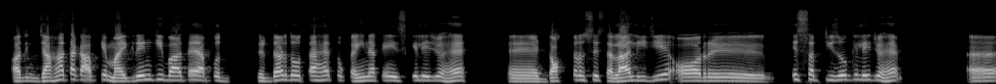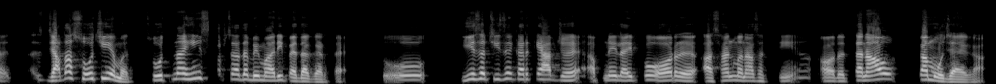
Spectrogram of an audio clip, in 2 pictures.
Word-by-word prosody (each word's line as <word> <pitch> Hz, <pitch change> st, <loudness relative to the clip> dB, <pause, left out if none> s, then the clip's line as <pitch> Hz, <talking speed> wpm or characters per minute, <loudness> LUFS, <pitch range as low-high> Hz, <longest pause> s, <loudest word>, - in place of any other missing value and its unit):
और 155 Hz, +1 st, +2 dB
जहाँ 170 Hz, +7 st, +2 dB
तक 230 Hz, -, -1 dB
आपके 220 Hz, -, 0 dB
माइग्रेन 165 Hz, +7 st, +2 dB
की 230 Hz, +1 st, -3 dB
बात 195 Hz, 0 st, +2 dB
है 215 Hz, -, +4 dB
आपको 190 Hz, -1 st, -1 dB
सिर-दर्द 165 Hz, +8 st, -3 dB
होता 205 Hz, -1 st, +1 dB
है 200 Hz, +2 st, -1 dB
तो 200 Hz, -1 st, -11 dB
कहीं 165 Hz, -1 st, -2 dB
न 185 Hz, -, 0 dB
कहीं 185 Hz, 0 st, -2 dB
इसके 175 Hz, +2 st, -6 dB
लिए 190 Hz, -1 st, 0 dB
जो 185 Hz, -1 st, -3 dB
है 170 Hz, +5 st, +1 dB
अ, -, -, -18 dB, 0.8 s
डॉक्टर 160 Hz, +7 st, 0 dB
से 200 Hz, +1 st, -3 dB
सलाह 155 Hz, -2 st, +4 dB
लीजिये 185 Hz, +4 st, -4 dB, 0.2 s
और 170 Hz, 0 st, +2 dB
इस 165 Hz, +5 st, -3 dB
सब 225 Hz, -5 st, -2 dB
चीज़ों 205 Hz, +1 st, 0 dB
के 225 Hz, +2 st, -9 dB
लिए 210 Hz, 0 st, 0 dB
जो 200 Hz, -3 st, -1 dB
है 175 Hz, +4 st, 0 dB
अ, -, -, -13 dB, 1.4 s
ज़्यादा 180 Hz, +12 st, +4 dB
सोचिये 265 Hz, 0 st, +2 dB
मत, -, -, 0 dB
सोचना 210 Hz, +5 st, 0 dB
ही 255 Hz, +3 st, +3 dB
सबसे 250 Hz, -5 st, -18 dB
ज़्यादा 235 Hz, -1 st, +2 dB
बीमारी 195 Hz, -2 st, +3 dB
पैदा 155 Hz, -6 st, +2 dB
करता 120 Hz, -2 st, -5 dB
है। -, -, -9 dB, 0.4 s
तो 420 Hz, +1 st, -2 dB, 0.3 s
ये 240 Hz, +4 st, +1 dB
सब 260 Hz, -1 st, +4 dB
चीज़ें 255 Hz, +2 st, -3 dB
करके 240 Hz, 0 st, 0 dB
आप -, -, +3 dB
जो 185 Hz, 0 st, -3 dB
है 190 Hz, +2 st, +2 dB, 0.2 s
अपनी 205 Hz, 0 st, -1 dB
लाइफ़ 185 Hz, -1 st, +1 dB
को 210 Hz, 0 st, +1 dB
और 190 Hz, +2 st, +4 dB, 0.3 s
आसान 185 Hz, +5 st, +1 dB
बना 170 Hz, -3 st, +1 dB
सकती 155 Hz, +1 st, -9 dB
है 310 Hz, -, -13 dB, 0.2 s
और 155 Hz, 0 st, 0 dB
तनाव 205 Hz, +6 st, +6 dB, 0.3 s
कम 215 Hz, 0 st, +7 dB
हो 165 Hz, -, +5 dB
जाएगा। 120 Hz, -3 st, -1 dB
195 Hz, 200 wpm, -23 LUFS, 170-220 Hz, 1.4 s, कम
